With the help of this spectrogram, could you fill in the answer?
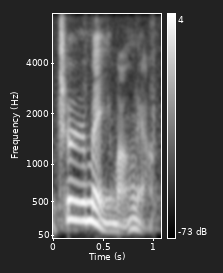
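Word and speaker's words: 魑魅魍魉: 字就准确读音就是魑魅魍魉，也吃饭的吃，妹妹的妹，上网的网，两个的两，那你这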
